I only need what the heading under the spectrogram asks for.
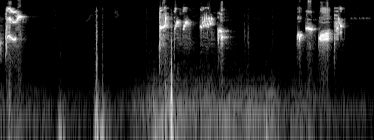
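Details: Clear, loud Asian pied starling song for luring birds: high squeaky whistles, then a run of chirpy, slurred notes, with soft clicks and a low murmur between phrases.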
